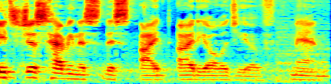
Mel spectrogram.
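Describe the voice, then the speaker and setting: A man's voice against noticeable background noise. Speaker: musician. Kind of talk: interview answer.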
